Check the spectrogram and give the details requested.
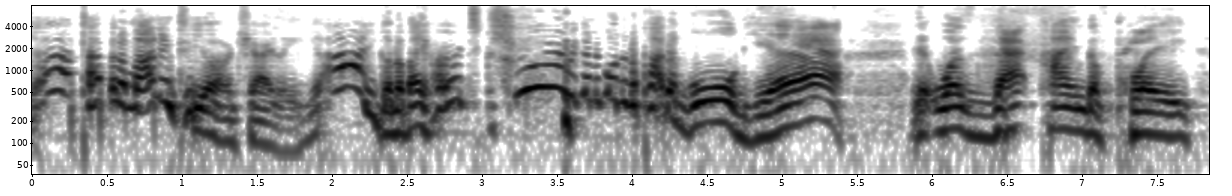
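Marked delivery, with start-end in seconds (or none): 0.0-4.7 high hammed-up Irish brogue; a cheesy leprechaun Irish accent; mock Irish accent. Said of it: "the luck of the Irish".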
